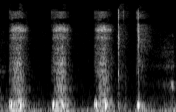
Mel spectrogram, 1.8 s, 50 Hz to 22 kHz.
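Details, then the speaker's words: Wearable hands-free electric breast pump running in its two-in-one mode, one of four modes with nine suction levels: quick, rhythmic whooshing suction pulses at about 140 a minute. "this is the dual frequency mode. You can read more about these in the instruction manual but it does have four different modes."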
